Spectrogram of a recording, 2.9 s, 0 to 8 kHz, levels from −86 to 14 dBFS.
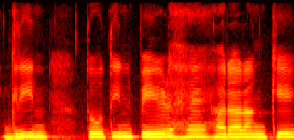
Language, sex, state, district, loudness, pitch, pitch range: Hindi, female, Jharkhand, Deoghar, -12 LUFS, 205 Hz, 200-210 Hz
